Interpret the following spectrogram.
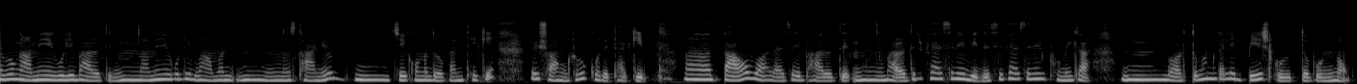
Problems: none marked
